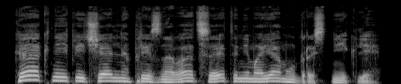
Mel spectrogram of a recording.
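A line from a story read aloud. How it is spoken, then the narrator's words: Sigh. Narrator (Russian): вздохнула Рисон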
